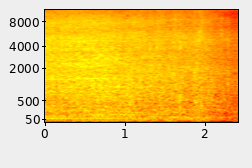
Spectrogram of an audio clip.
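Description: Steady seaside ambience: surf washing over the rocks together with wind, heard as an even rushing noise over a low rumble.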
